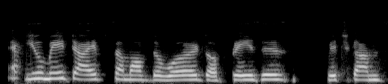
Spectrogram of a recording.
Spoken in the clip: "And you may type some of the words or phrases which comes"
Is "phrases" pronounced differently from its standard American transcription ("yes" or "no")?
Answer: no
